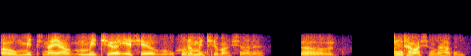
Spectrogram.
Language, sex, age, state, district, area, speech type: Bodo, male, 18-30, Assam, Kokrajhar, rural, conversation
